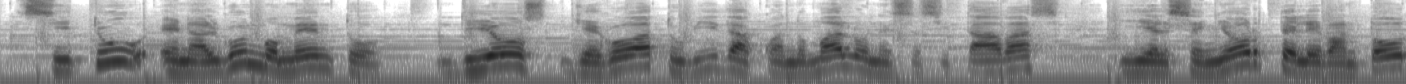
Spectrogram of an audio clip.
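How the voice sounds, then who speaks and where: Man, testimony show host, fervent preacher-like exhortation, raised pitch, light music bed. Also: a little mellow.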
